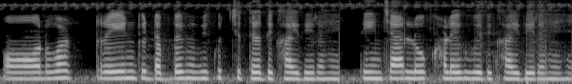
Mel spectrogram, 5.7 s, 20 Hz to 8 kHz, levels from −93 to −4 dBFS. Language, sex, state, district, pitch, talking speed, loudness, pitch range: Hindi, female, Maharashtra, Dhule, 225 Hz, 230 wpm, -32 LUFS, 220-235 Hz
